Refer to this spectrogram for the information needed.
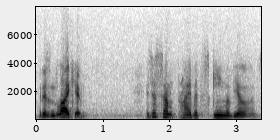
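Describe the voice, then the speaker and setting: An actor playing a defiant, suspicious, sardonic son of a rich family in a 1940s radio mystery. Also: male voice, medium pitch, lively intonation, moderate pace, natural voice. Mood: wary, sardonic. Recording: muffled vintage radio recording.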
